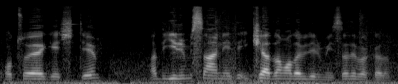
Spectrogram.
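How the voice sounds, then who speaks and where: A young man talks over his own gameplay at a middle pitch, the voice of a channel host chatting to viewers. He gets frustrated fast and breaks into exasperated shouts. A light noise sits under the recording. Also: steady tone. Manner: frustrated, quick to flare up and shout at the game. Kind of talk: gameplay commentary.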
